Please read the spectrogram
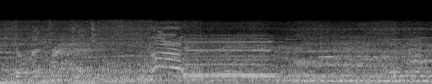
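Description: A quick rising call, then a horn-like honk holding two steady notes for about a second, over a busy background of ride sound and voices.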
